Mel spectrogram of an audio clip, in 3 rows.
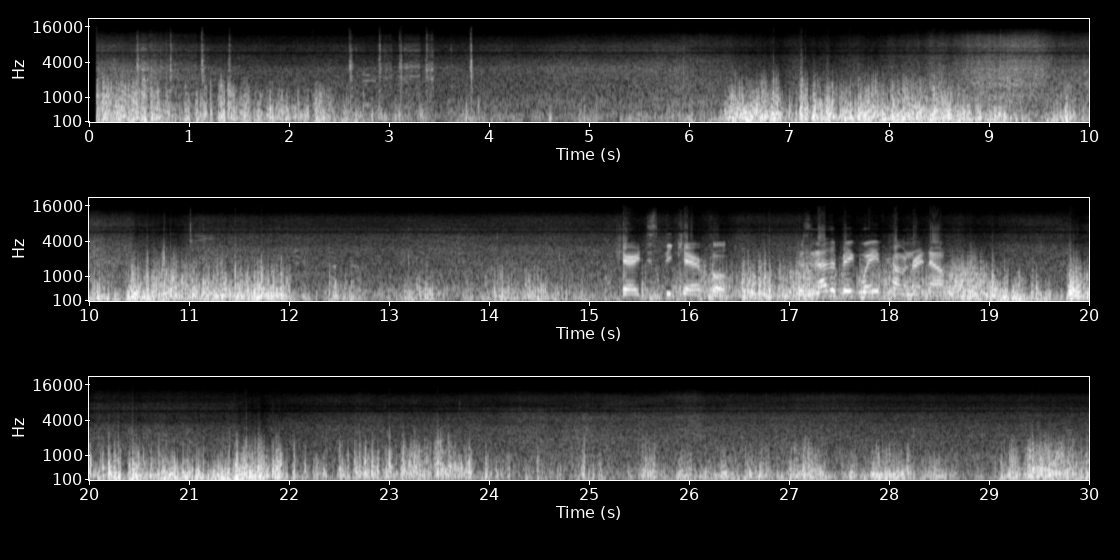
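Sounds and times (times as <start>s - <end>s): wind buffeting microphone: 0.0s - 30.0s
ocean waves crashing on rocks: 0.1s - 30.0s.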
